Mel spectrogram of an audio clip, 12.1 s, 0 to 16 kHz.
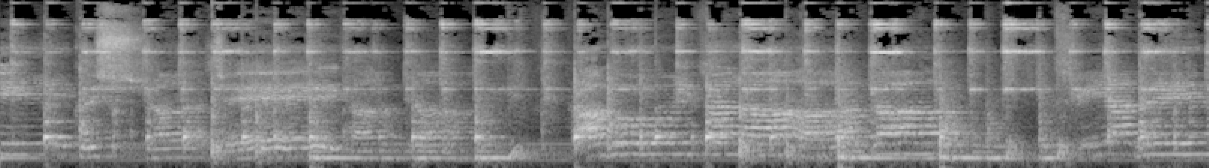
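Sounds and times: man singing a chant: 0.0s - 5.2s, 5.8s - 9.9s, 10.7s - 12.0s
hand drum strokes: 0.0s - 12.0s.

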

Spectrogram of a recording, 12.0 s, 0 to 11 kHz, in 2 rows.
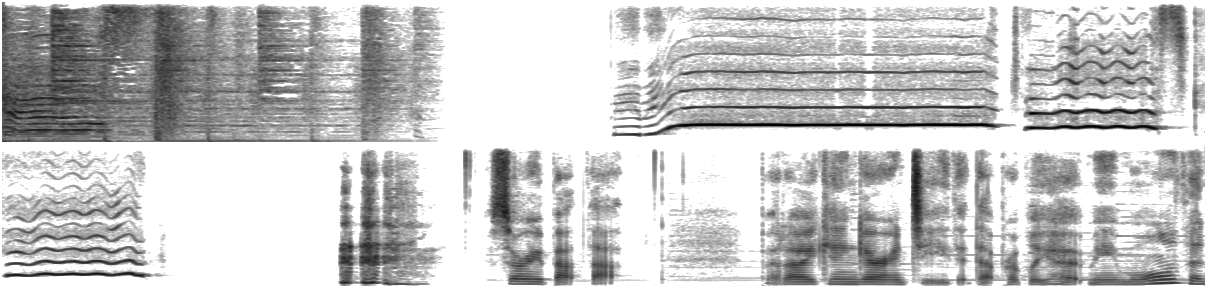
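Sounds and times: high-pitched singing voice: 3.0s - 3.6s, 4.9s - 6.9s.

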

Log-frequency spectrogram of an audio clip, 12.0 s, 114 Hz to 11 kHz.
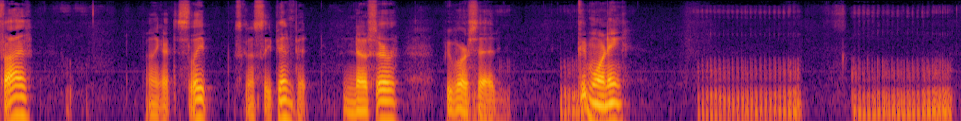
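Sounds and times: dog growling: 6.1s - 7.6s, 8.6s - 12.0s.

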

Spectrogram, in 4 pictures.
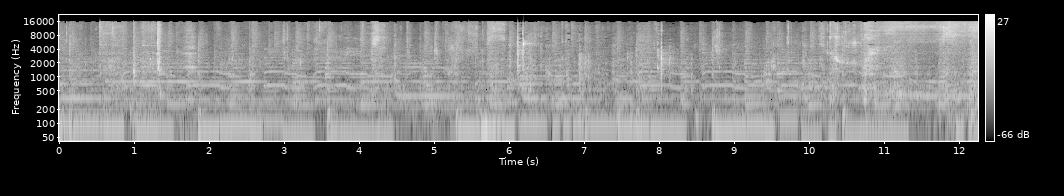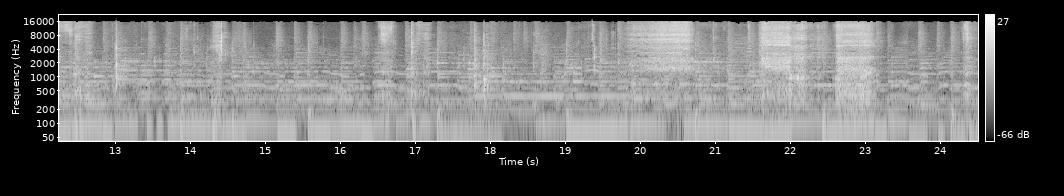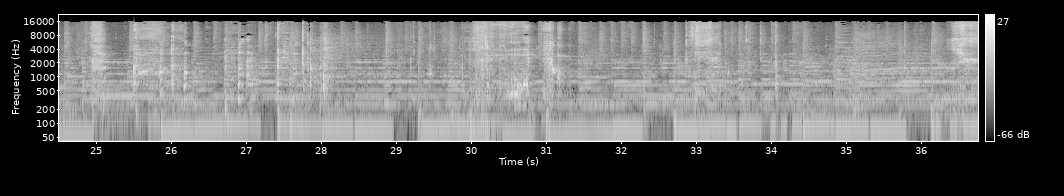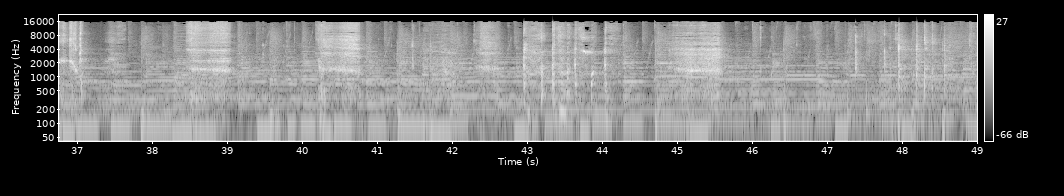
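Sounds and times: loud slurps: 0.0s - 14.9s, 16.1s - 31.4s, 32.6s - 49.0s
sucking marrow from bone: 0.0s - 31.6s, 32.7s - 49.0s
background music with bass line: 0.0s - 49.0s
wet mouth clicks: 3.0s - 13.3s, 35.8s - 37.7s.

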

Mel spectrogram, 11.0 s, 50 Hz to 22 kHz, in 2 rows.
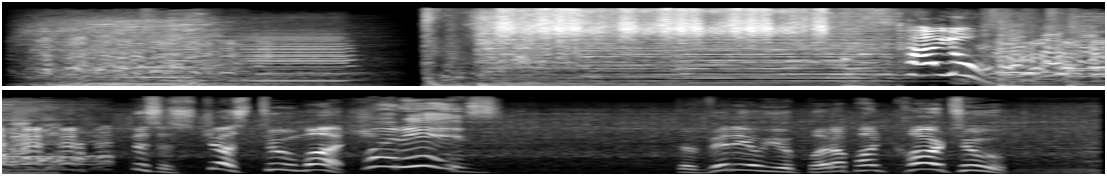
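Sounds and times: vehicle sound effects: 0.1s - 11.0s.

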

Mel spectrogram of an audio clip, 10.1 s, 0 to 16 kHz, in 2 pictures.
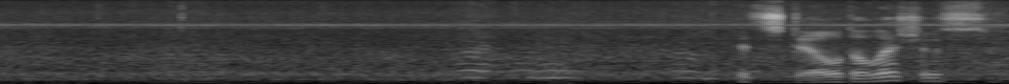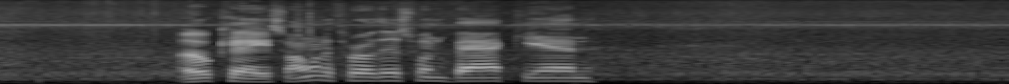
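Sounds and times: bees buzzing: 0.0s - 10.0s.

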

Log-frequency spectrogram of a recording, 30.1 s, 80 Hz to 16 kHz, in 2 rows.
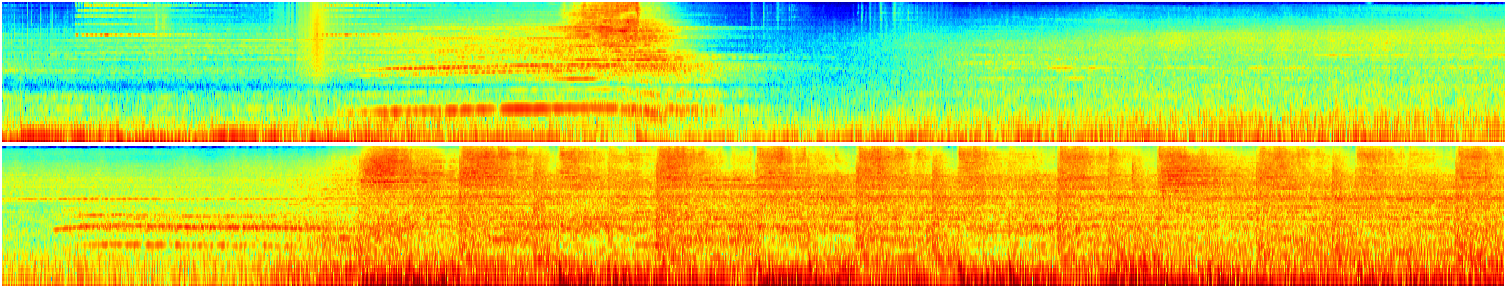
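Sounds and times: low rumbling drone: 0.0s - 30.0s.

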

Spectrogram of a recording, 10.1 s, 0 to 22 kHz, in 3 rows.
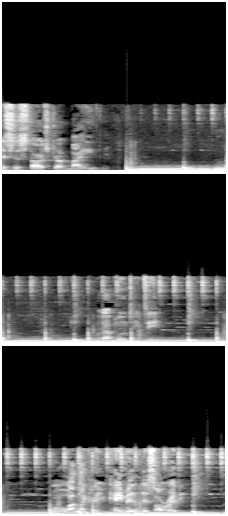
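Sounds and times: instrumental beat with heavy bass: 1.8s - 10.0s.

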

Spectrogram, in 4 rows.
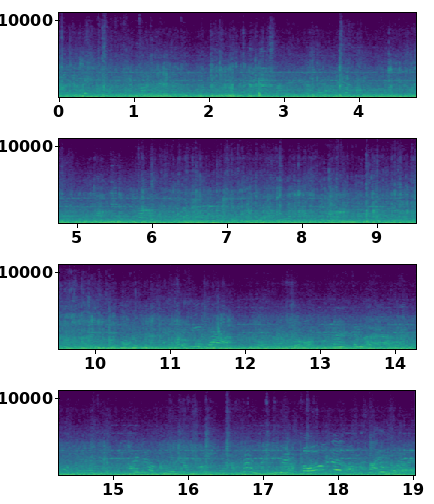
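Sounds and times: chatter of passers-by: 0.0s - 19.0s
low rumble of traffic: 0.0s - 19.0s.

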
